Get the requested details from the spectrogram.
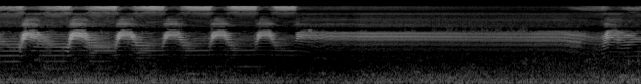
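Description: A male cicada sings a shrill, high buzz, first in quick pulses, then as a steady drone.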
